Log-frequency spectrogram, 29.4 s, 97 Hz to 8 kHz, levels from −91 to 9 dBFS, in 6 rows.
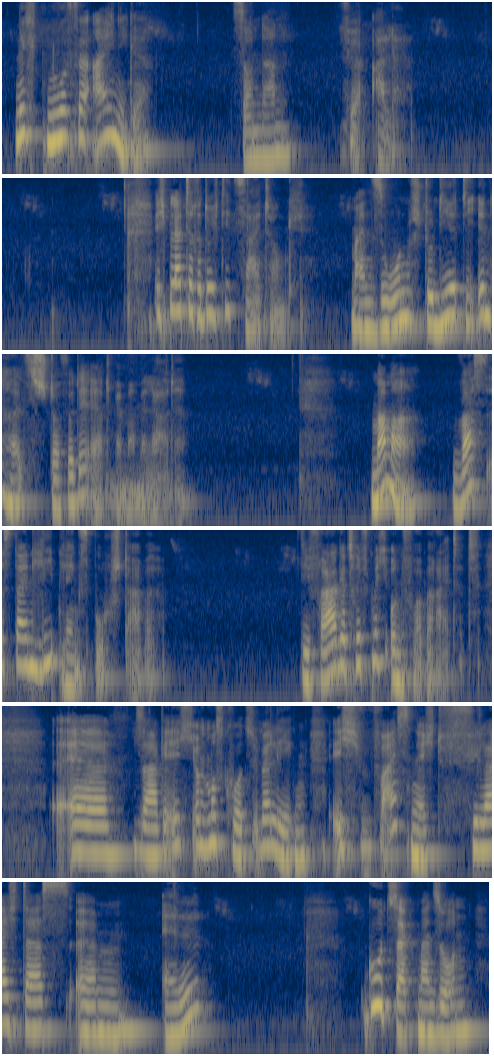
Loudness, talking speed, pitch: -28 LUFS, 95 wpm, 175 Hz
